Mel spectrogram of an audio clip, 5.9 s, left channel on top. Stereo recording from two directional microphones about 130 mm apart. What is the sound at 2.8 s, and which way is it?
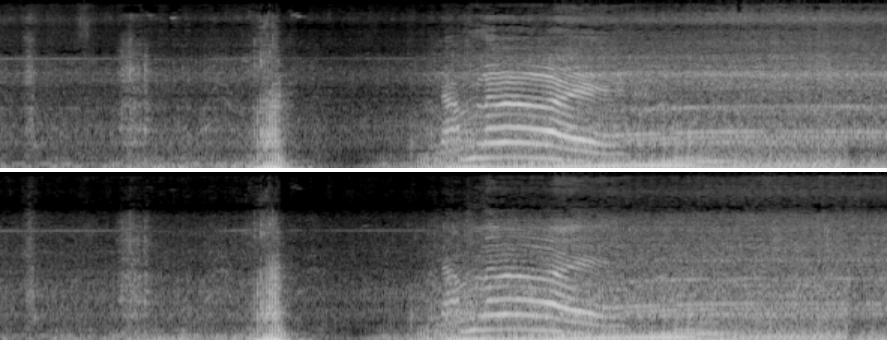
Vehicle, 10° left (ahead or behind).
